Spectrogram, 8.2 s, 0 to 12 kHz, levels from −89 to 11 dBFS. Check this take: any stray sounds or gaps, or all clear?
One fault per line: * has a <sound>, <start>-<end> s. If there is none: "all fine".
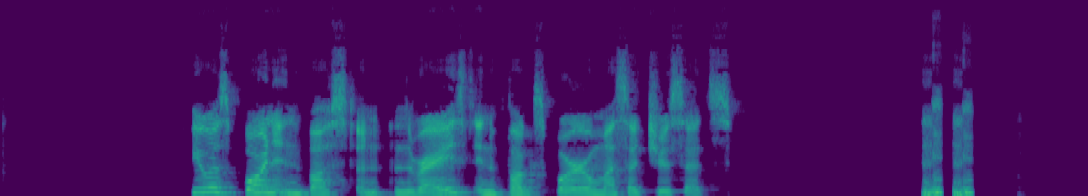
* has a laugh, 6.9-7.3 s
